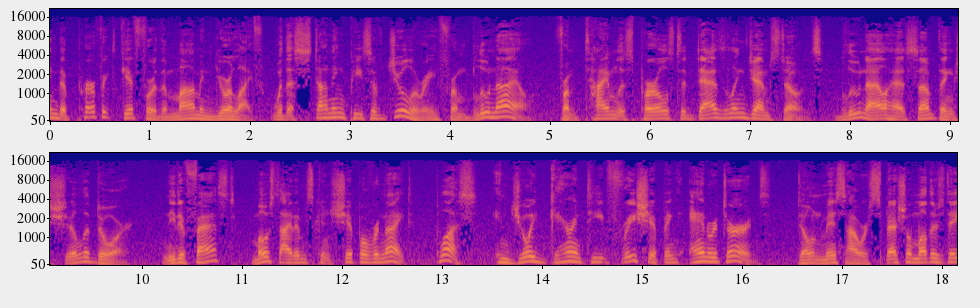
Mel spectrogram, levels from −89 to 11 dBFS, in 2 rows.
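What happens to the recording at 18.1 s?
Nothing goes wrong at 18.1 s: the audio is intact there, with only the faint room noise sitting about 23 dB beneath the speech.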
